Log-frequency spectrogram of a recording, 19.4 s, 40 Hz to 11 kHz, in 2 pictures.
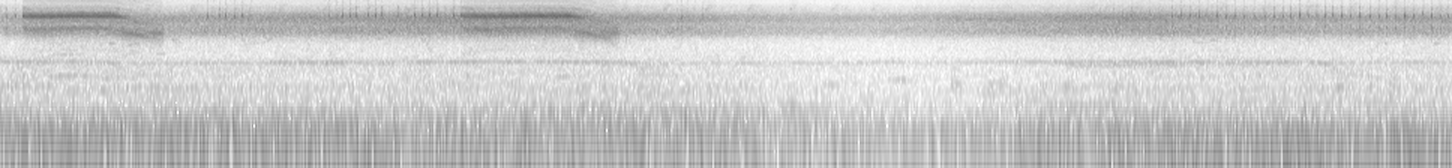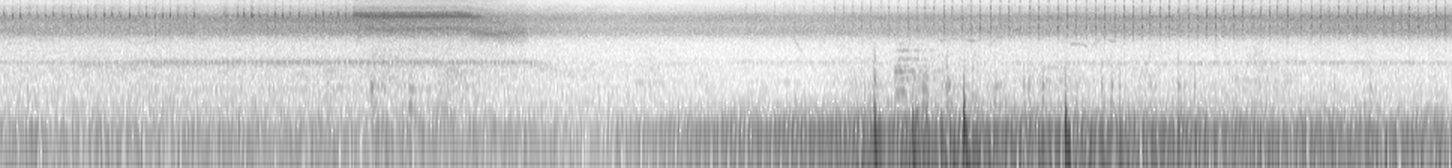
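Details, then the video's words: Periodical cicada Magicicada cassini, Brood IV, Shawnee Mission Park, Kansas, June 5, 2015; repeated high droning buzzes that swell and fade in several waves, ending with a few low clicks and knocks. "Magicicada cassini tymbal vibration (periodical cicada)"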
